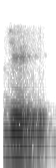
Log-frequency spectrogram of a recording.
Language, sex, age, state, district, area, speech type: Hindi, male, 45-60, Madhya Pradesh, Gwalior, rural, conversation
